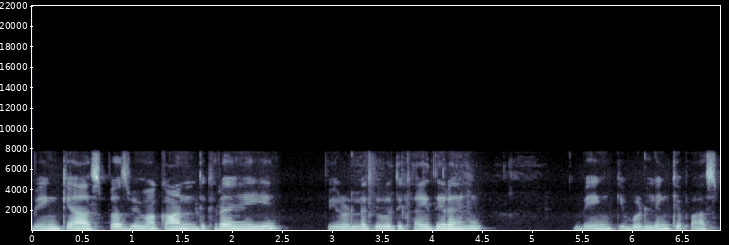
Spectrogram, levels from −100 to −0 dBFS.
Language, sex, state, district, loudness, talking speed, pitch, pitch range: Hindi, female, Uttarakhand, Tehri Garhwal, -19 LUFS, 210 wpm, 200 Hz, 195-205 Hz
